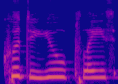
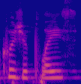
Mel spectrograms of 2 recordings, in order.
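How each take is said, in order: First: British "Could you please", words kept apart; British-accent demo phrase. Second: American "could you please" run together; American-accent demo phrase. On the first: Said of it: "in British accent". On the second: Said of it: "in American". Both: Shown as a demonstration.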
